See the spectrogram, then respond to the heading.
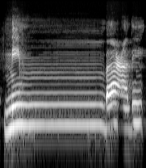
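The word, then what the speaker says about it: مِنْ بَعْدِ: تو اس کو پڑھیں گے میم بعدی. اب اس کے ہجے جو ہیں، ہجے ہم نے کرنے ہیں کہ میم نون میم میم زیر میم، اس میں نون نہیں پڑھیں گے، میم کو میم کے ساتھ ادغام کر دیں گے.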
